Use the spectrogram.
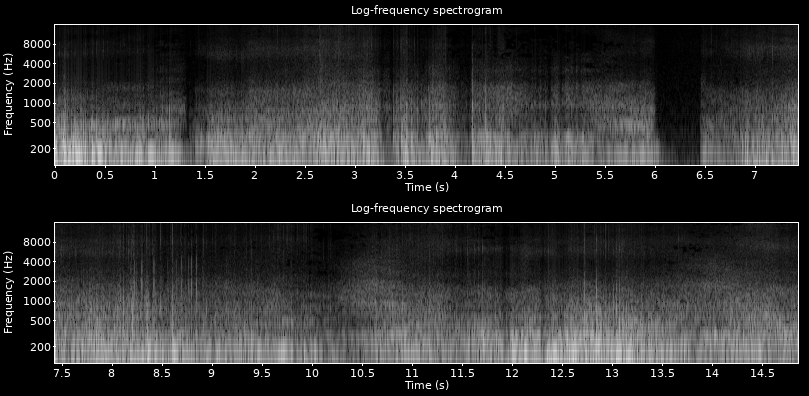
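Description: Fingertips and nails scratch and rub a black foam microphone windscreen, with hands cupping it at times. The result is a dense, boomy rumble of scratching and rubbing, concentrated in the low end with little high content, broken by a brief near-silent gap around six seconds before it resumes.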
